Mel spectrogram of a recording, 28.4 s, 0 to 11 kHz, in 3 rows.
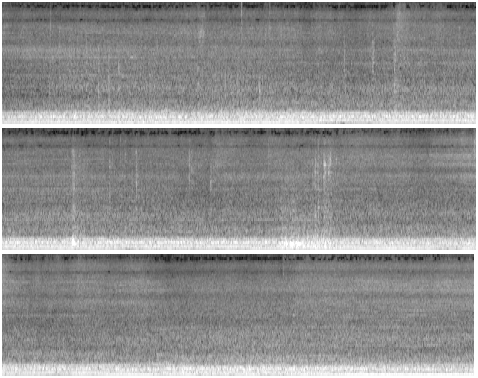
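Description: Sany SY80 excavator's diesel engine running steadily while clearing brush. There is one sharp crack about halfway through and a short louder crunch a few seconds later.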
